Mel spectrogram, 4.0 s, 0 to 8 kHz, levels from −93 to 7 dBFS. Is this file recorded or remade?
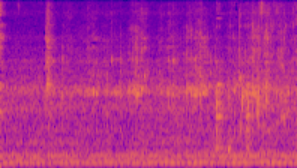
recorded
